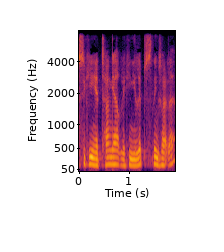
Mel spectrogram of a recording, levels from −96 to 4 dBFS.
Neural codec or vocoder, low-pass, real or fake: codec, 24 kHz, 0.9 kbps, WavTokenizer, medium speech release version 2; 7.2 kHz; fake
